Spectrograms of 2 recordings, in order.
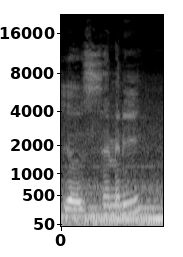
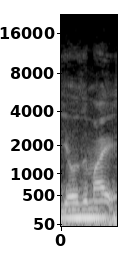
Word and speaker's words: Yosemite: just a little bit under yo it's it's pronounced yosim but I'm pronouncing it yosmite and you can suck my dick cuz I'm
